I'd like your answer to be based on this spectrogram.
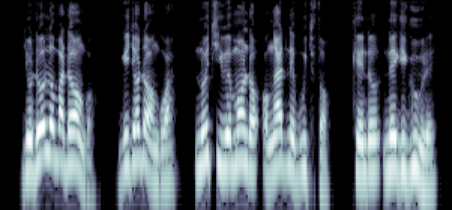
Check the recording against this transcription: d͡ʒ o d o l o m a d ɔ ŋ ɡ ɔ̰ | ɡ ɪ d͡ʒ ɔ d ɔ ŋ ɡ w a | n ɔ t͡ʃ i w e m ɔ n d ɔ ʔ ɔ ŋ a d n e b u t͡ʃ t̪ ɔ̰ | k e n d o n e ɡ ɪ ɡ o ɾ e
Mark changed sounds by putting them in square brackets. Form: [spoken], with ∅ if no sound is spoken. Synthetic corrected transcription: d͡ʒ o d o l o m a d ɔ ŋ ɡ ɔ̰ | ɡ ɪ d͡ʒ ɔ d ɔ ŋ ɡ w a | n [o] t͡ʃ i w e m ɔ n d ɔ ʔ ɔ ŋ a d n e b u t͡ʃ t̪ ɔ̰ | k e n d o n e ɡ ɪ ɡ [u] ɾ e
